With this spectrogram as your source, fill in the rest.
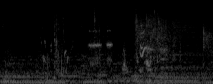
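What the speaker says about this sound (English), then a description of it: "Oh, there's a blue frog." Croaking calls of a blue frog creature in the video game Shadow Hearts, several short tonal croaks scattered over quiet game ambience, no one talking.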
